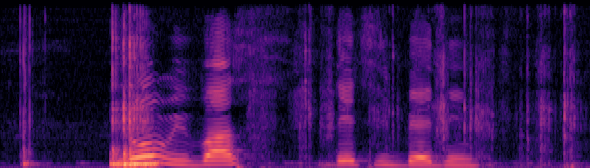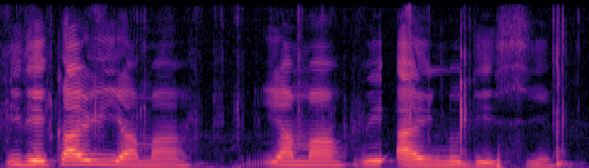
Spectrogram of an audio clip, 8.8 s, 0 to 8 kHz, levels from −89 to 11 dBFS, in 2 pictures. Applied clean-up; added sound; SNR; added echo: none; Scissors; 2 dB; none.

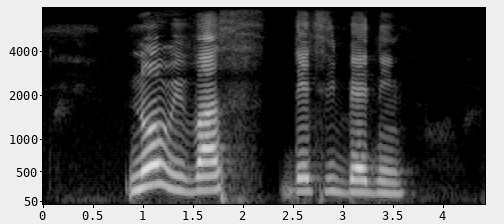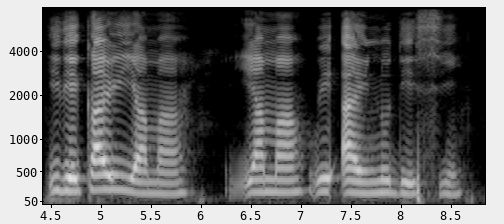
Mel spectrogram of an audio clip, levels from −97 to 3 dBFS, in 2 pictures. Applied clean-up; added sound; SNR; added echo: none; none; none; none.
